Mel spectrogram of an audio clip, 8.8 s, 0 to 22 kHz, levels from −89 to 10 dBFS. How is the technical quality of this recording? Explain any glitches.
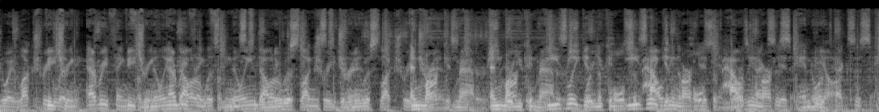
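The recording has one fault, present from start to finish. Doubled audio track, throughout: a second full-band copy trails the original by roughly 0.7 s at about the same level, likely from the sound being captured twice along paths of different speed. It sounds like a dry, even echo with no room colour.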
